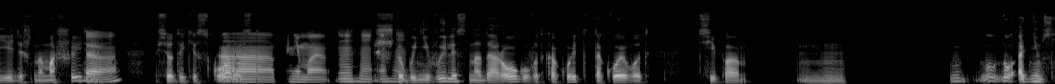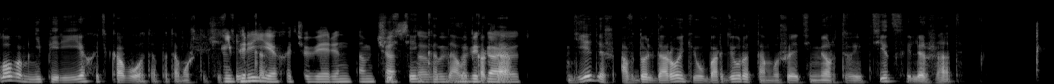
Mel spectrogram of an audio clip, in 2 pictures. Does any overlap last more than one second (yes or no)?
yes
